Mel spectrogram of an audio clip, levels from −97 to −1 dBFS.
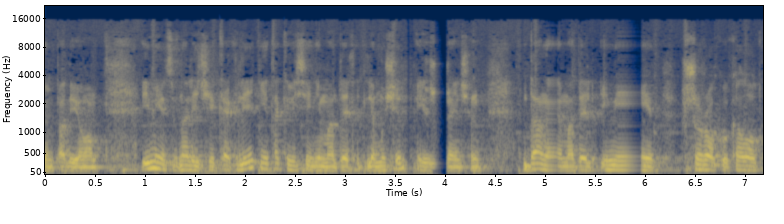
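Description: Repeated stalls (stutter) run from 3.61 to 4.04 s. Packets reached the receiver late and more slowly than they were being played, so the jitter buffer emptied four separate times. Each time, the receiver extended the last sound to cover the wait. Together these fills add up to about 202 ms, nearly half of that stretch, with the longest single hold at 127 ms. Nothing is lost, but the audio drags and stumbles forward in uneven jerks.

Two short stalls from a late packet follow, at 4.76 to 4.80 s and at 5.04 to 5.14 s. In each, the next packet was not there when it was due, so the buffer ran dry. The receiver held the current sound until the packet arrived, then resumed from the same point. The first hold lasts 20 ms and is just a brief smear. The second stretches a sound by 86 ms, a drawn-out moment with a slight buzz or dip.

A call audio freeze falls at 5.74 to 5.98 s. For 217 ms the sound stops moving forward and the last moment is sustained as a fading buzz or hiss. 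It never drops to silence, and the audio then picks up exactly where it halted. The likely cause is packets being held up in transit long enough to drain the jitter buffer, so a 217 ms pause is inserted without any audio going missing.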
